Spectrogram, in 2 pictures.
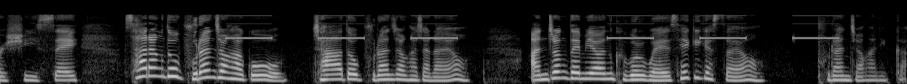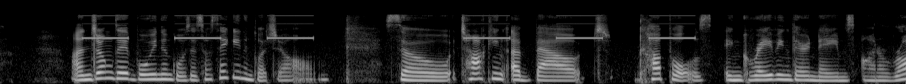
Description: Alarm pattern, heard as an alarm's beeps, played four times, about 3400 Hz, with speech in English. Temporal three. Smoke or fire, evacuate.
